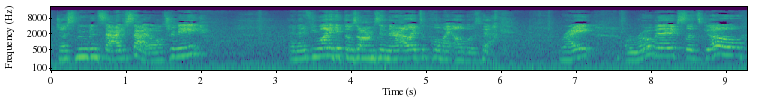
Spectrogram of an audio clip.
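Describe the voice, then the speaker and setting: A woman's voice: high-pitched, bright, forceful tone. A woman in her thirties working as an aerobics instructor, calling out moves and counts with repetitive, encouraging cues while she exercises. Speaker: fitness instructor leading a workout. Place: small bright room at home, indoors. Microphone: camera or phone several feet away. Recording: roomy, distant mic, clear background noise.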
